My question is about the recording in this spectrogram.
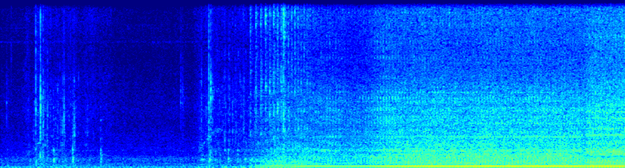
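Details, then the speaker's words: Free walk-behind lawn mower engine started with flywheel brake bypassed by zip tie for testing: after a couple of pulls it settles into a fast, steady drone, running faster than normal and sounding tired. "So, it took a couple of pulls to start it, which isn't too bad. And although it sounded okay, you can tell the engine is a bit tired."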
